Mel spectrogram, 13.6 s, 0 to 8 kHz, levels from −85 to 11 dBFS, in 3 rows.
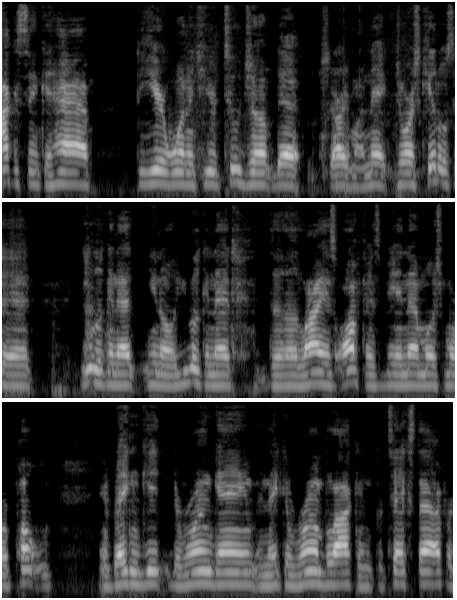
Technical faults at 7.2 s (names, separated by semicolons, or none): sound cut by the noise suppressor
